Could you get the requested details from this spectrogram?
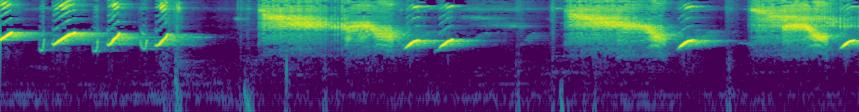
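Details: Ashy tailorbird male singing gacor style for restarting mute birds: a quick series of rising whistled notes, then harsh buzzy bursts that sweep downward into sharp upslurred whistles, repeated in three phrases over a low hum.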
